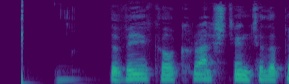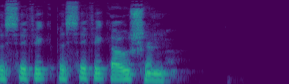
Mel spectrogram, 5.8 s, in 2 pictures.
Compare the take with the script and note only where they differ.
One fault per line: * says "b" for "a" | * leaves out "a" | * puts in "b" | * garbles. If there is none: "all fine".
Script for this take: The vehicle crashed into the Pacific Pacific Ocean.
all fine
